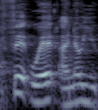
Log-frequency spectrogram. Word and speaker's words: FitWit: I run a company called FitWit. I know you called Fitbit, but we're two totally different things. I run a gym in Decatur, Georgia. FitWit, Fitbit. I get it. The W, the B, it rhymes.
